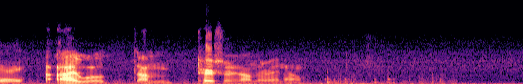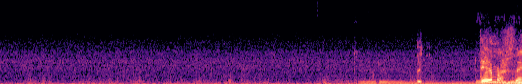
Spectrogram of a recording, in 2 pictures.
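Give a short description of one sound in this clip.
Wind rushes steadily past a parachute.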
